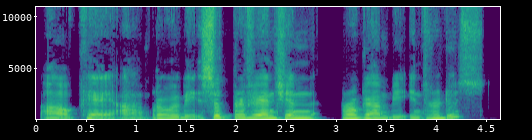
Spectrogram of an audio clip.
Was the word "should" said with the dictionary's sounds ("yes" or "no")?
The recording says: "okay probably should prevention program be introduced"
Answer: no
